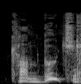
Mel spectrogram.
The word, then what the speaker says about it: kombucha: For some reason, we're talking about kombucha. – Kombucha. – Now. – You know, you pronounced it right. You got it right.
